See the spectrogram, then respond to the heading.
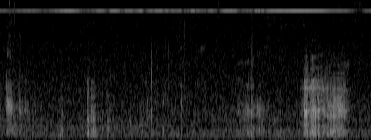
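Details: Loud irregular gurgling and rumbling bursts from a resting dog's stomach, borborygmi from gas and fluid moving through the gut.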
